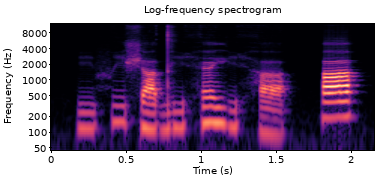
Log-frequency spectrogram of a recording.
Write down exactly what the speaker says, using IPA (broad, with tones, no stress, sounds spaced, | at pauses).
i˨ f i˧ ʃ a˨ d i˨ h ɛ̃˧ j i˨ h a˨ | a˦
